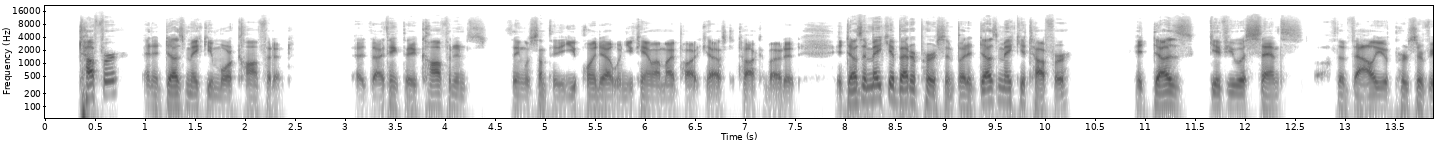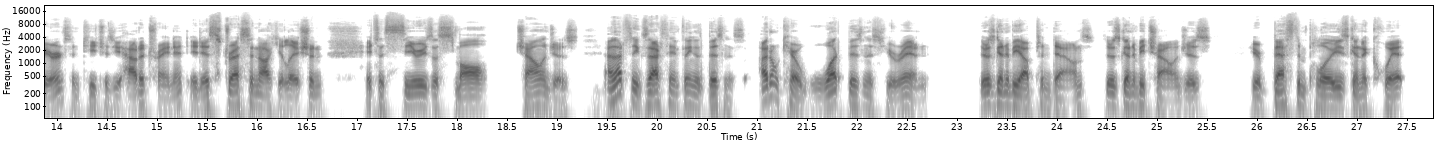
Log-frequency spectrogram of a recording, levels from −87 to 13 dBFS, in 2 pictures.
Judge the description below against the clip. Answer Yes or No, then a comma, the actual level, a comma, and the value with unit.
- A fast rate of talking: Yes, fast, 225 wpm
